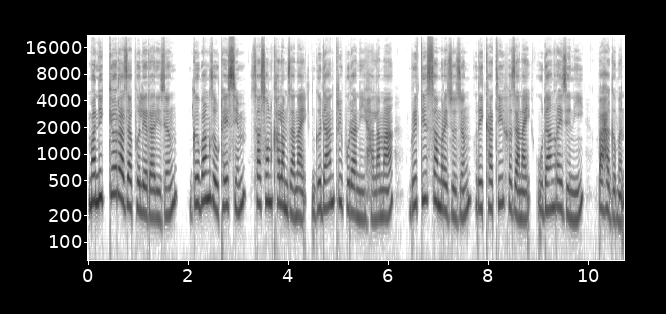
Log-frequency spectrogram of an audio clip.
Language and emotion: Bodo, neutral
